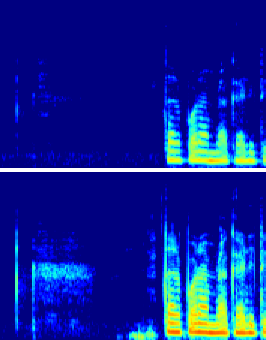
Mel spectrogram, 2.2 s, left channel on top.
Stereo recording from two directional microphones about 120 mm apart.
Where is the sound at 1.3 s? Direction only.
70° right (ahead or behind).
